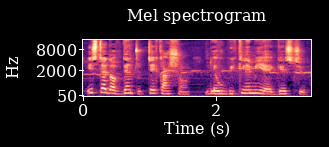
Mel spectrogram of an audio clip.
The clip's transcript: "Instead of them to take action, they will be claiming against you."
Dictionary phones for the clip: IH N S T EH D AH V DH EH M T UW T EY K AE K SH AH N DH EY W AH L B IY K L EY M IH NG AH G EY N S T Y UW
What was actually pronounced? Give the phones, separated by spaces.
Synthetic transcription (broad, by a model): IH N S T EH D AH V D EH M T UW T EY K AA SH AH N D EY W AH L B IY K L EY M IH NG AH G EY N S T Y UW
